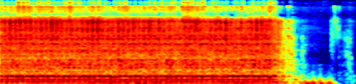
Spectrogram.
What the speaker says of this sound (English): Then I'm going to release the R lever and let it sew forward again.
